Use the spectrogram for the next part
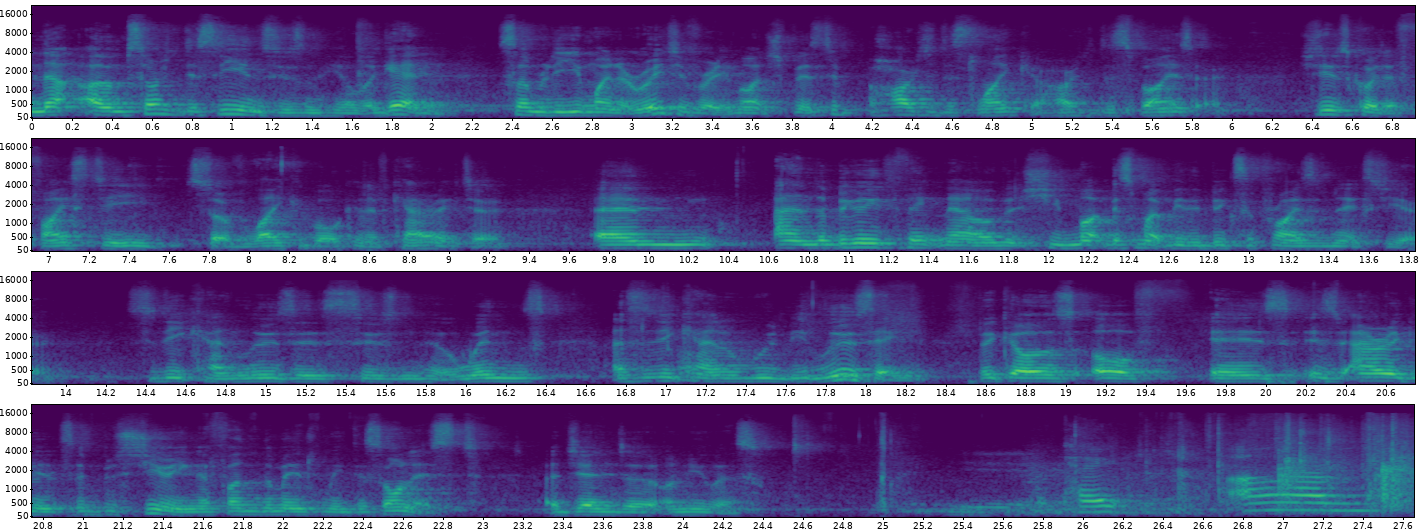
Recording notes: a live recording of Coffee House Shots from Tory party conference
